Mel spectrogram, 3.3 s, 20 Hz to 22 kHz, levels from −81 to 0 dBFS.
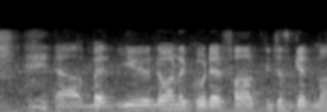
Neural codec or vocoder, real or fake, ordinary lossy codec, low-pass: none; real; AAC, 32 kbps; 7.2 kHz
